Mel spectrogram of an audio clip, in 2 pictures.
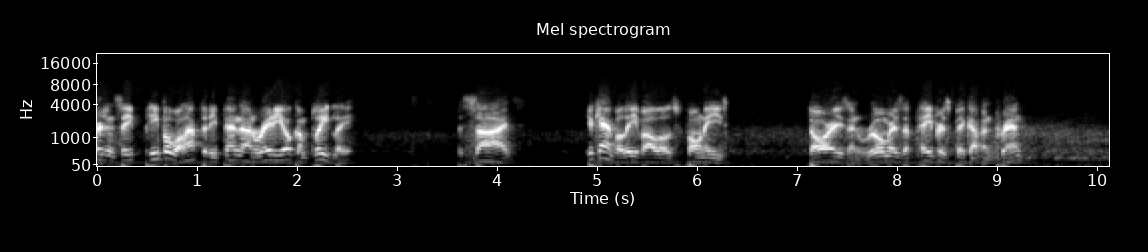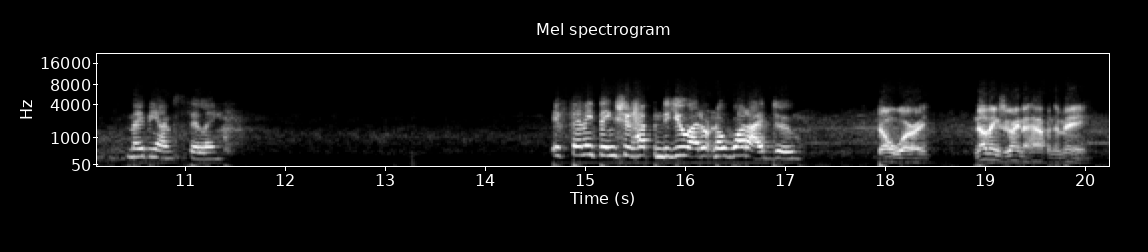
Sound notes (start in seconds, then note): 12.3 sighs; 18.8 train rumbling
